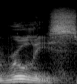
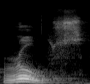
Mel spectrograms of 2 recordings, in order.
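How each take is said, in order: First: An extra vowel is sounded after the L. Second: It glides from the U straight into L. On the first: The speaker calls it wrong. "cuidado para não falar the rules" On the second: The speaker calls it right. "É rules. Você não fala o E aqui. Você fica no U e no L"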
